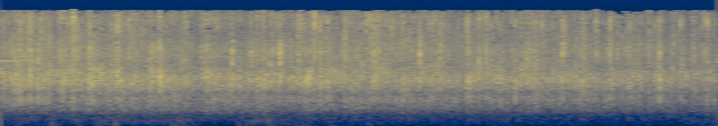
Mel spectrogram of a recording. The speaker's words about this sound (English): Let's clap our hands and rejoice for that in the name of the Lord right now.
